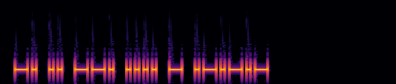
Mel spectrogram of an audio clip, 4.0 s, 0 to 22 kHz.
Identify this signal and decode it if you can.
Morse code, heard as a keyed tone, about 28 wpm, 700 Hz. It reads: NIGHT.
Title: Sentences from Top 1000 Words - Review Part 1 - 28wpm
